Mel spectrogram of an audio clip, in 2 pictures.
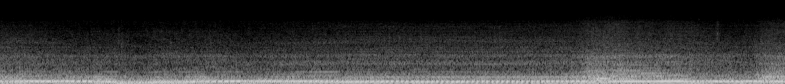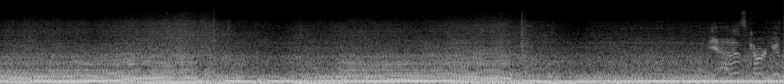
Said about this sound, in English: Amazing sound from this car's exhaust.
